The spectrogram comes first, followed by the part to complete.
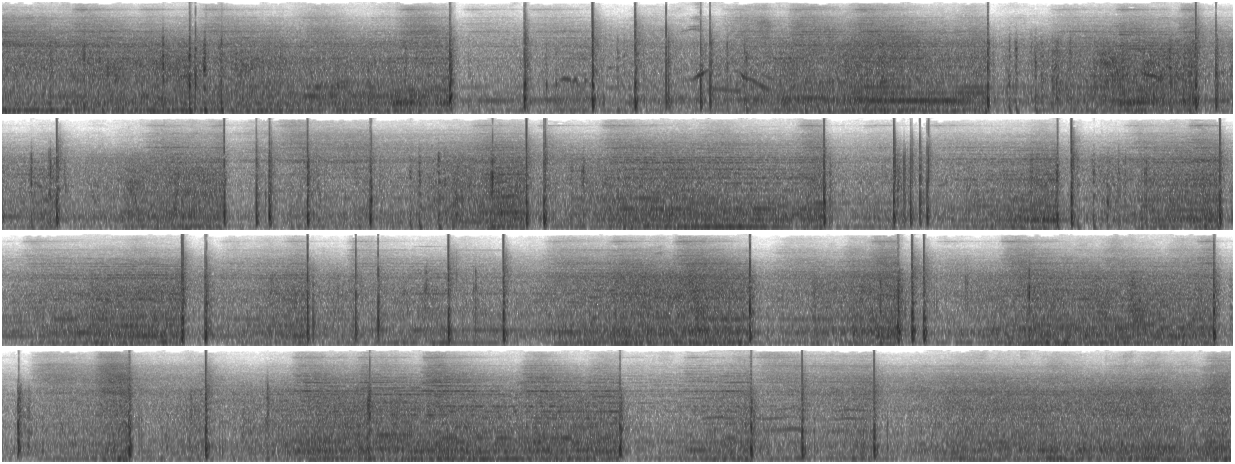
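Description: Fireworks show: a rapid, dense string of sharp bangs and crackles from bursting shells, coming thick and fast from about two seconds in, over a continuous low rumble and the show's music.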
